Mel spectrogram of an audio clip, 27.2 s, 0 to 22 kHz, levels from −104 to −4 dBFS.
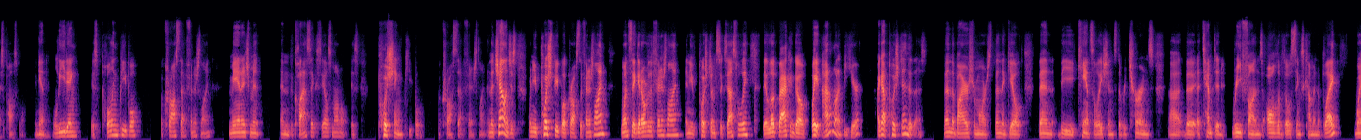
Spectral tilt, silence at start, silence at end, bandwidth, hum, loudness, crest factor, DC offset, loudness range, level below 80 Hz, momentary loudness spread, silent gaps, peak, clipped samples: -5 dB/octave; 0 s; 0 s; 12.5 kHz; none; -30 LUFS; 26 dB; under 0.1%; 7 LU; -68 dBFS; 17 LU; 1.75-1.81 s, 3.01-3.21 s, 4.48-4.58 s, 5.40-5.59 s, 7.51-7.57 s, 8.69-8.77 s, 18.67-18.86 s; -6 dBFS; under 0.1%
